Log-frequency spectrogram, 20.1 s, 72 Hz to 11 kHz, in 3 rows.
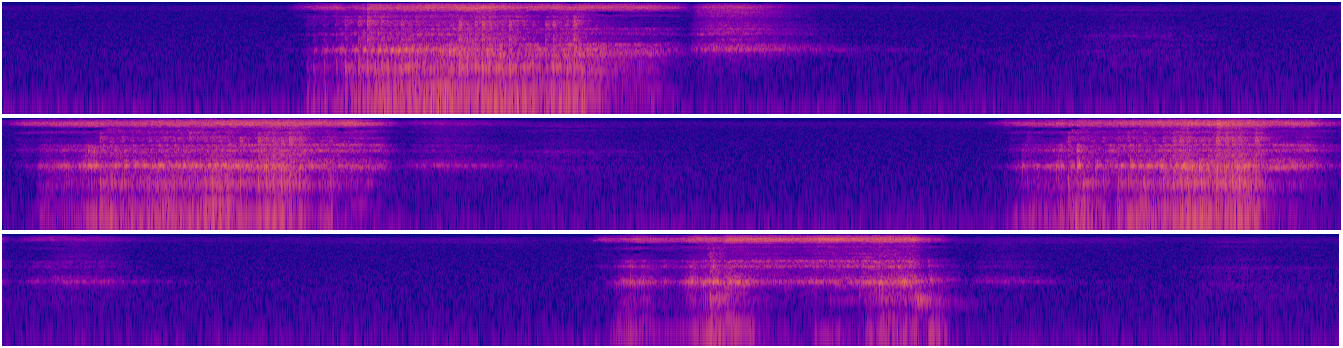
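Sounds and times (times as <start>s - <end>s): loud open-mouth snoring: 1.5s - 3.6s, 6.8s - 8.8s, 11.7s - 13.5s, 16.4s - 18.3s
soft breath: 3.4s - 4.7s, 5.3s - 6.3s, 8.6s - 10.2s, 13.4s - 14.5s, 18.1s - 20.0s.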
